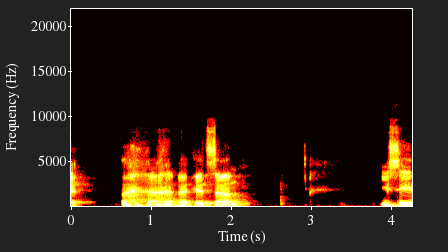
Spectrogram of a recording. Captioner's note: chuckles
